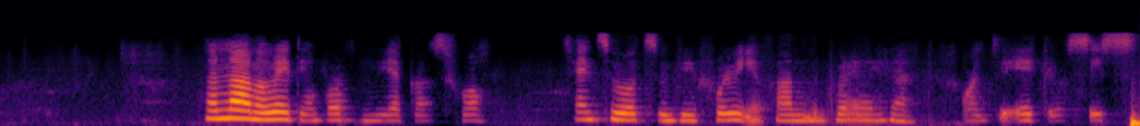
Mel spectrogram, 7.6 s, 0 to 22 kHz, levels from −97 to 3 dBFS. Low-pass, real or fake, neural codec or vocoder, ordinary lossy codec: 7.2 kHz; fake; codec, 16 kHz, 0.5 kbps, X-Codec, HuBERT features, trained on general audio; MP3, 48 kbps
